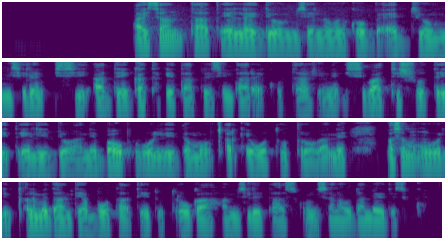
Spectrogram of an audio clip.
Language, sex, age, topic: Gamo, male, 18-24, government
